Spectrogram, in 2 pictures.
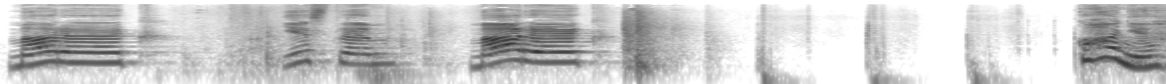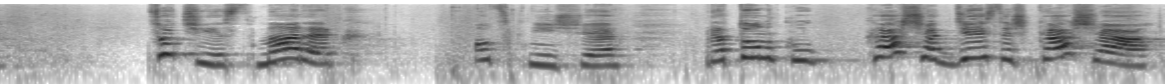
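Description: A woman's voice: sits high, drawn-out words, pauses often, sharp tone, heavily acted. An actress playing a shocked middle-aged mother in a radio drama, pleading and tearful. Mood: panicked. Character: shocked mother and wife, desperate and protective.

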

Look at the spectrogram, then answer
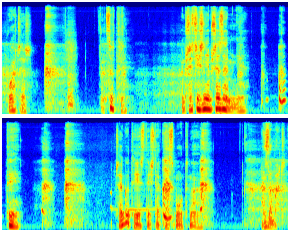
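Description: A man voicing a vain, lofty old male house cat who talks in a mock-philosophical way, with a gravelly, husky voice. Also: on the low side, very animated, drawn-out words, pauses often, exaggerated voice. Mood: coaxing.

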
